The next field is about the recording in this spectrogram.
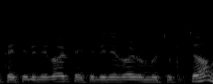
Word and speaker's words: Motocultor: Motocultor.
